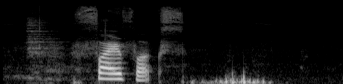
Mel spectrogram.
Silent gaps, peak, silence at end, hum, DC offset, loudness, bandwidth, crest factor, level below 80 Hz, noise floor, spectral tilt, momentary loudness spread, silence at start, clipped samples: none; -2 dBFS; 0.8 s; none; under 0.1%; -17 LUFS; 16 kHz; 20 dB; -42 dBFS; -61 dBFS; -6.5 dB/octave; 27 LU; 0.3 s; under 0.1%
